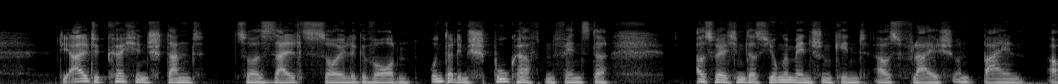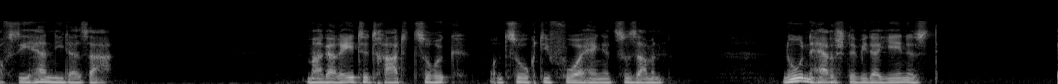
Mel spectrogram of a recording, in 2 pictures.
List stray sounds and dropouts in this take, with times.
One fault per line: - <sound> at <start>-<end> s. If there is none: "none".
none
